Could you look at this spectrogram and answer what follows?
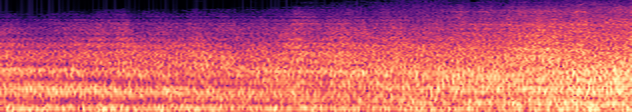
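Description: An aircraft on approach to London Heathrow Airport, a loud, broad jet roar that swells slightly as it nears, filling the whole span with no talk.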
